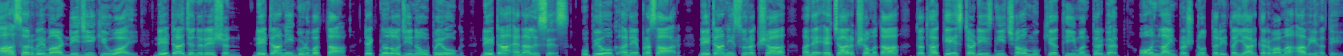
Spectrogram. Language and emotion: Gujarati, neutral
